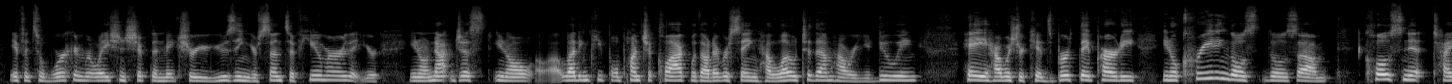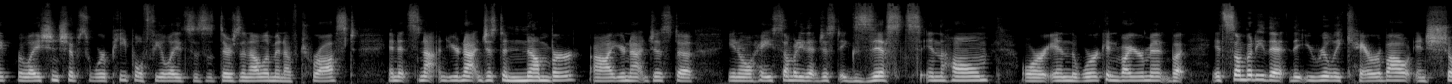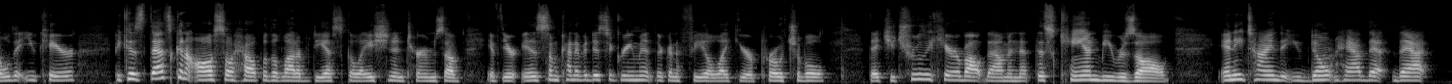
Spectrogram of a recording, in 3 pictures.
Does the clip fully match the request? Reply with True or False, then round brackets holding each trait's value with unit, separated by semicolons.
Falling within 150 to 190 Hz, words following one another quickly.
True (185 Hz; 210 wpm)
